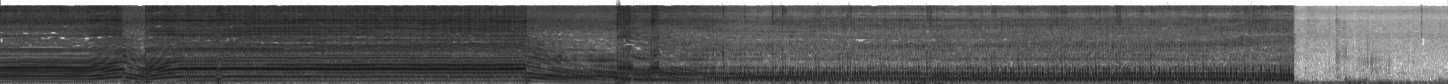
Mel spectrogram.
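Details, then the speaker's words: Chainsaw with new bar and first home-spun chain, after carb adjustment: winds up to a full-throttle scream in the cut, then goes ragged and uneven at the top, breaking up at high revs; owner suspects the ignition coil. "well friends this chain Cuts not too bad the sauce breaking up still I guess we'll go back to the bench with this one maybe it is time for a coil"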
